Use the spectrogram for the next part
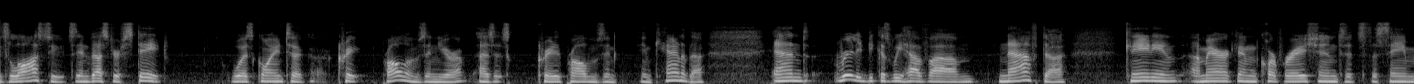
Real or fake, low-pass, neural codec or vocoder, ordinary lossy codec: real; 7.2 kHz; none; MP3, 64 kbps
